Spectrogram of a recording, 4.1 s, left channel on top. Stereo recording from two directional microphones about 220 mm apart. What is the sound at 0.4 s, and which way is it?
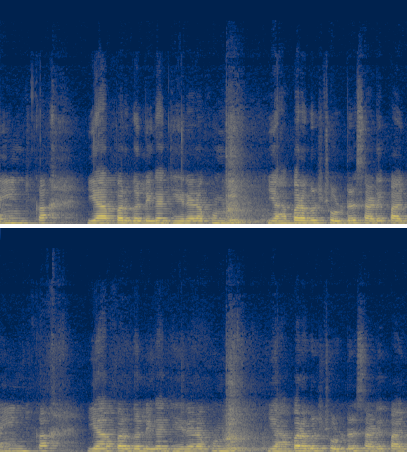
A woman's voice, 55° left (ahead or behind).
